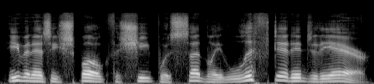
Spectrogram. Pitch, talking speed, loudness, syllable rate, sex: 135 Hz, 190 wpm, -16 LUFS, 5.0 syllables/s, male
